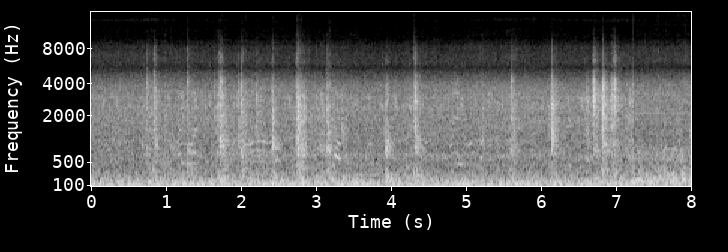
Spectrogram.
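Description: Heavy diesel engine running steadily with a low drone, with short sharp sounds coming and going over it.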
